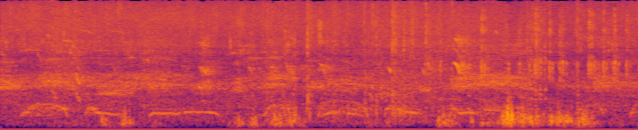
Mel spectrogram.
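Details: Cinnamon teal in courtship, giving a series of low, arched, nasal notes, each rising then falling, repeated every half second or so, with faint higher chatter and soft outdoor background.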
